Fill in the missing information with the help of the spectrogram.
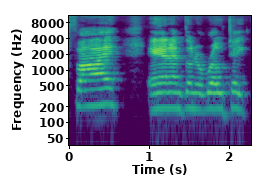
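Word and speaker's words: φ: the past I've used the Greek letter F Phi but it's actually pronounced fi and I'm going to rotate this thing around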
